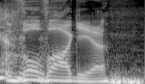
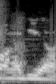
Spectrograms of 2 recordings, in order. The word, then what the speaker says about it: Volvagia: How do I say that? Help me. – Volvagia. – Volvagia. Yeah, Volvagia, I think mm-hmm. how I've heard it.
